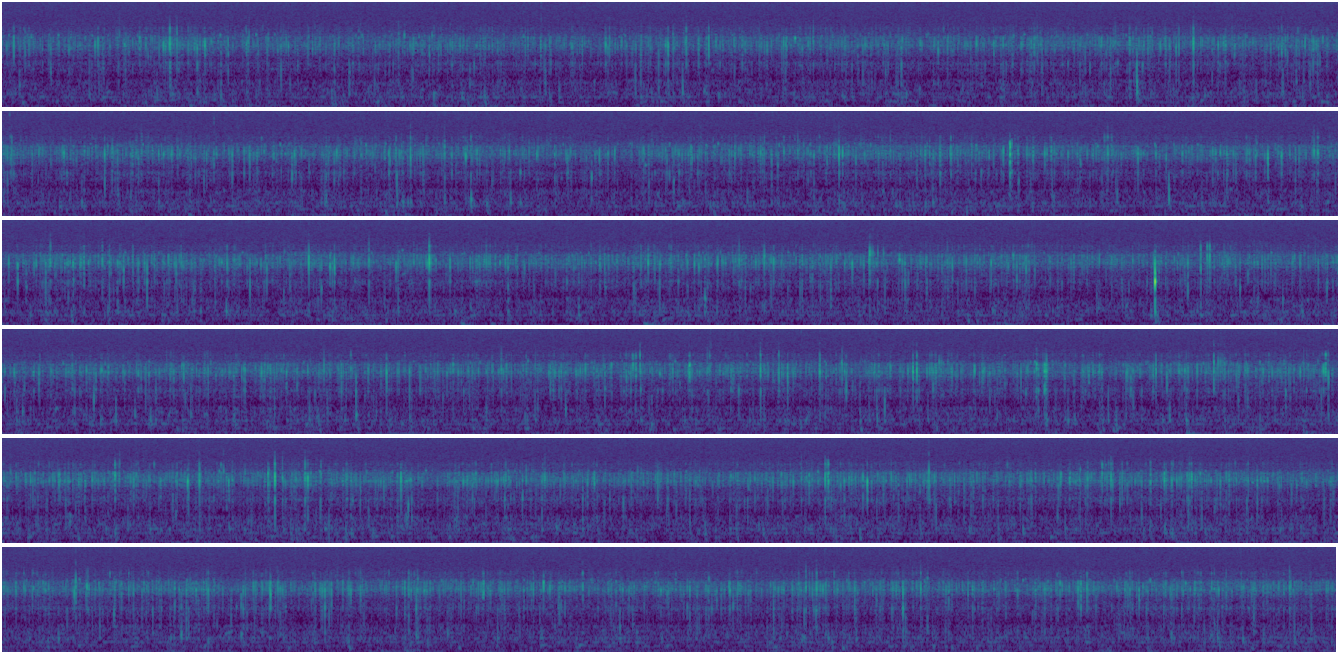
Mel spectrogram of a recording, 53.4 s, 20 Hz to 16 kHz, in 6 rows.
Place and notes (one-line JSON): {"title": "Lithuania, Utena, on the ice", "date": "2012-01-17 15:15:00", "description": "contact microphone placed upon a edge of first ice in the river", "latitude": "55.50", "longitude": "25.54", "altitude": "142", "timezone": "Europe/Vilnius"}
